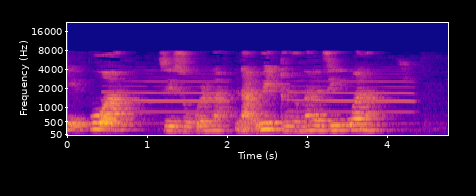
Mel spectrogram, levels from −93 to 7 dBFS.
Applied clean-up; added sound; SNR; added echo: none; Wind instrument, woodwind instrument; 20 dB; reverberation time 0.5 s.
